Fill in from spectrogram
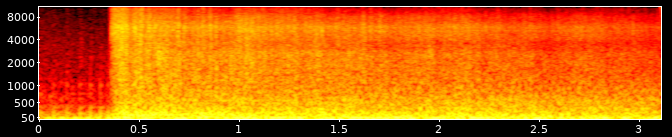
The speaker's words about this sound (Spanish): Los dos primeros eh, fueron misiles. De esos misiles tal vez fueron seis explosiones, más o menos.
